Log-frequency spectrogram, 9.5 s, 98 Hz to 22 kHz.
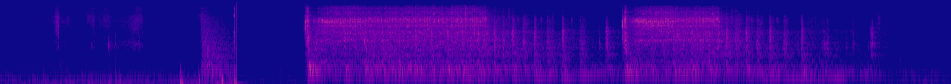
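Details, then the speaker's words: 2004 Craftsman 30-inch mid-engine rider built by Murray, cranking: the starter spins the engine fast and free with no compression pulses and a weird clunk (owner suspects a busted rod). "um it's complete doesn't look too bad but when we do crank it over it sounds like absolutely no compression"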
